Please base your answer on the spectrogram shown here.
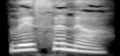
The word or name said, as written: ವೆಸನ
